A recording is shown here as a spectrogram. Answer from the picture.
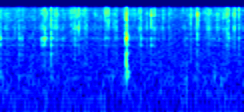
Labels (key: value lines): label: ambient
recorder: HydroMoth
